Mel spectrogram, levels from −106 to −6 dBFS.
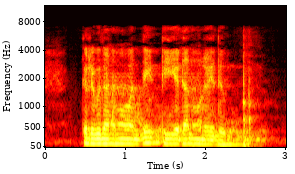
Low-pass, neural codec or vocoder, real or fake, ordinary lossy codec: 7.2 kHz; codec, 16 kHz, 4 kbps, FreqCodec, larger model; fake; AAC, 64 kbps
